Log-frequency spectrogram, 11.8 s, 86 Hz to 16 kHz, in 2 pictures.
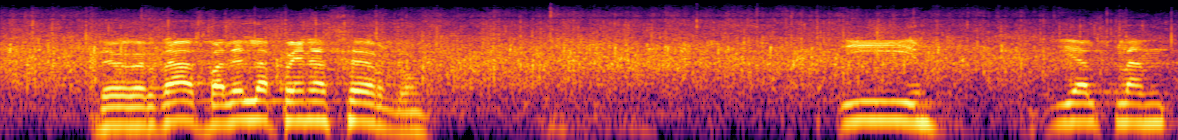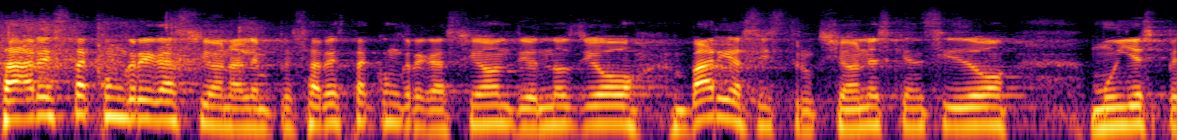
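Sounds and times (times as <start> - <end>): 
audience applauding: 0.0 - 7.1
speech: 0.5 - 2.2, 4.2 - 11.7.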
